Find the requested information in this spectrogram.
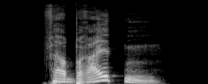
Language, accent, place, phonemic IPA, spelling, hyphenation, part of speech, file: German, Germany, Berlin, /fɛɐ̯ˈbʁaɪ̯.tn̩/, Verbreiten, Ver‧brei‧ten, noun, De-Verbreiten.ogg
- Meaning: gerund of verbreiten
